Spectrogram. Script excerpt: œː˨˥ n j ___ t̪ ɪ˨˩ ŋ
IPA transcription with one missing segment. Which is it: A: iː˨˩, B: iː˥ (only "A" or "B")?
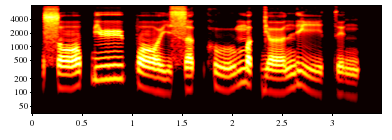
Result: A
